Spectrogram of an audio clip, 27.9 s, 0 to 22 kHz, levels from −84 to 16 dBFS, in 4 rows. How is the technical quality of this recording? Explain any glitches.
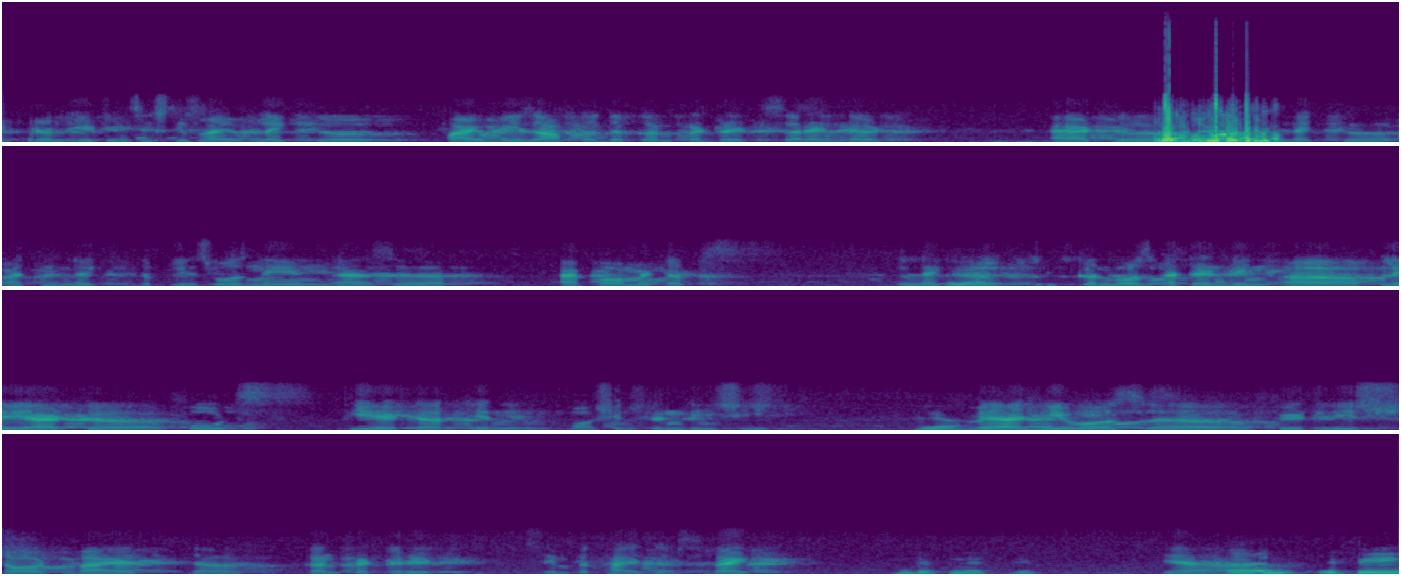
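The recording is compromised by two faults: a constant echo and a brief burst of garbled decoding, heard through an AMR wideband (HD Voice) codec whose light coding softness fits a rate of about 12.65 kbit/s.

Echo with no canceller runs through the whole clip. The far end's loudspeaker feeds its microphone, and nothing removes that signal, so every phrase returns about 9 dB quieter, roughly 150 ms late, and thinner. A spectrogram shows each syllable smeared by a fainter delayed copy.

A codec payload misread occurs from 5.75 to 6.43 s. The decoder reads octet-aligned AMR as though it were bandwidth-efficient, so the frame fields land in the wrong places. Speech becomes warbling, garbled noise that barely follows it. On a spectrogram, the harmonic structure gives way to a blurred, disordered patch.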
